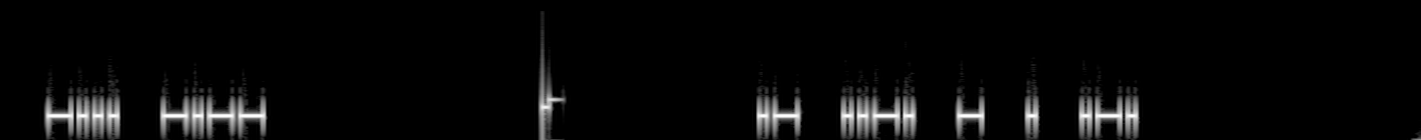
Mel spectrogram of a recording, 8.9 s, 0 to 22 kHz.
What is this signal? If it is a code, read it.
Morse code, heard as a keyed tone, about 25 wpm, spaced as for 18 wpm, 690 Hz. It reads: BY AFTER
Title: 2x Character Spacing - Top 200 Words - 25wpm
